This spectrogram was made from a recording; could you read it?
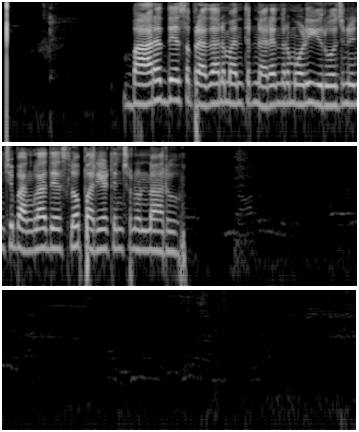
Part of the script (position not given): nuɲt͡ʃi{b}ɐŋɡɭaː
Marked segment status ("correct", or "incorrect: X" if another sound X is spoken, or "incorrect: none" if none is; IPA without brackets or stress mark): correct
